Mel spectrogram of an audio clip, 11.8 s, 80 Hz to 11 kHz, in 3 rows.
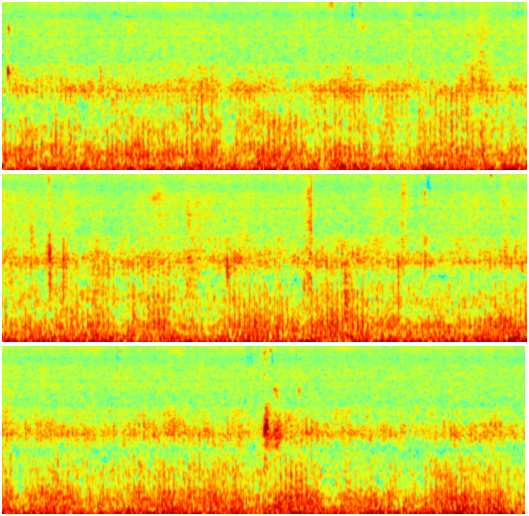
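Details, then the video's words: Maine Coon cat family purring while nursing, kittens 43 days old: a steady, low rumbling purr, dense and continuous without pause, with faint soft rustles above. "授乳時のゴロゴロ 生後43日目【メインクーン動画】"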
